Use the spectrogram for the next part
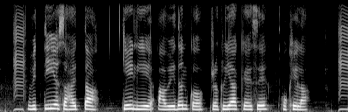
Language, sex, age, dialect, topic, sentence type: Bhojpuri, female, 36-40, Western, agriculture, question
